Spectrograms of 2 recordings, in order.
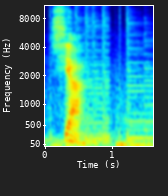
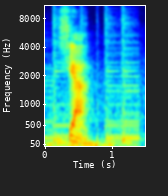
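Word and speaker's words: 下: La prononciation en mandarin c'est xia, xia.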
